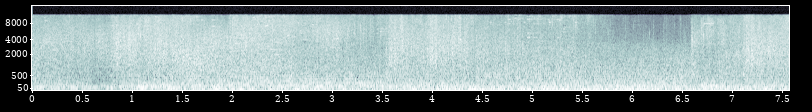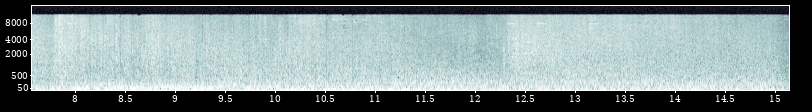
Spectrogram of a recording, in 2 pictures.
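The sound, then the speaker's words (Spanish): Heavy naval gunfire from British 381 mm guns firing armour-piercing shells at point-blank range with the barrels level, heard as a dense, continuous booming roar that fills the whole clip without clear gaps between shots. “24 estruendosos cañonazos quebraron el silencio reinante.”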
